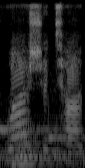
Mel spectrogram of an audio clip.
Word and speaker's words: Ouachita: university back in texas everybody pronounces it wichita but really it's ouachita washington how would you pronounce it it's washita baptist university get it right it's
